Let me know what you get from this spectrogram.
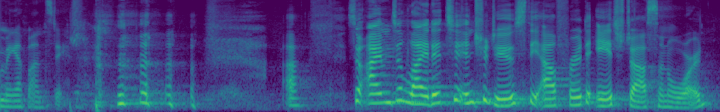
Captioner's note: laughs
